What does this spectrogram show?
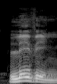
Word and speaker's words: living: Il faut bien mettre donc cette accentuation sur la première syllabe.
